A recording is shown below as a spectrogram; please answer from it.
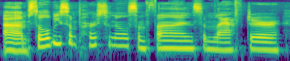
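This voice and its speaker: Deep-voiced woman, playful podcast co-host. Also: expressive, moderate pace, clear, resonant tone, dry recording, studio quality. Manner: playful, upbeat storyteller. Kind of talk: casual podcast chat.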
